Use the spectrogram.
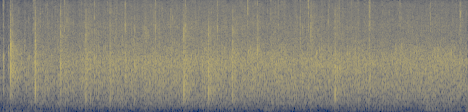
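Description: Steady applause from a crowd fills the whole stretch, with scattered sharper claps popping out above the dense wash of hands; no talking is heard.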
